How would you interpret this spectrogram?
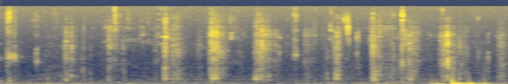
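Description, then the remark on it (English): Crisp, crackly crunching of small pea-shaped snacks being chewed, a rapid irregular series of sharp bites and munches with no talking, ending in a heavier thump. “So these come in like a square, a stick, in a pea shape.”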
